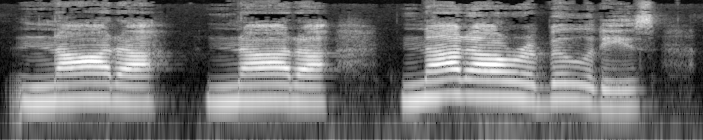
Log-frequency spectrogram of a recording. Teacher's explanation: Not 和 our 同样是一个弹舌的 flap t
